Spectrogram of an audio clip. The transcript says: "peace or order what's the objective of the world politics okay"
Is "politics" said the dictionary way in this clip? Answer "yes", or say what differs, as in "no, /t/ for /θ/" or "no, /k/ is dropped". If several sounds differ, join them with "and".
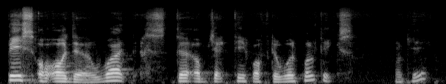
yes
